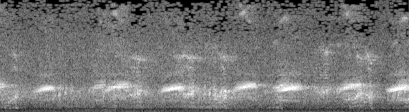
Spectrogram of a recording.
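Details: At Lac de Sabatte, a French lake, frogs chorus in the evening as solar lamps light up; raspy croaks repeat roughly every half second in a rolling rhythm, with a faint low background hum.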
